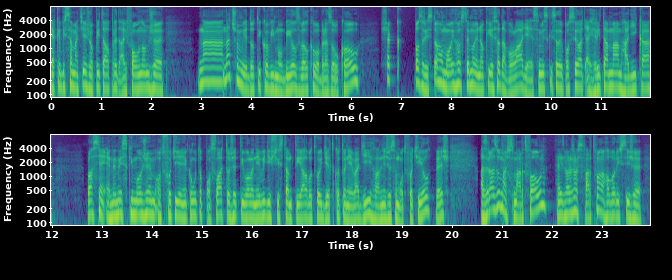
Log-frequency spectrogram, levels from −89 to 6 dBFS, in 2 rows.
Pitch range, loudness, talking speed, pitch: 130-150 Hz, -15 LUFS, 195 wpm, 140 Hz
